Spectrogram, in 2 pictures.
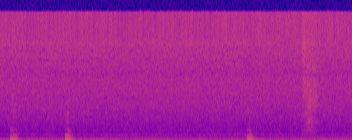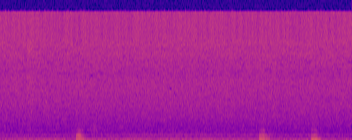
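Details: Cat (kitten). Brief, low honking sounds come from a sleeping kitten, each a quick nasal burst. They arrive at uneven intervals of one to three seconds against a steady indoor hum.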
